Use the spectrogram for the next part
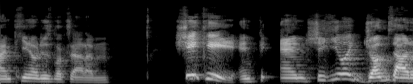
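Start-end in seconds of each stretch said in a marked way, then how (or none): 1.8-2.4 high, loud cry of the name; calling out. Acted. Pino seeing Shiki arrive, high call. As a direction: call out to the rescuer.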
